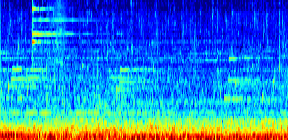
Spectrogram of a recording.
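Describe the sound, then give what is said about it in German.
Water pours steadily, a continuous rushing flow with a full, low churning body and faint splashy detail on top, constant throughout with no voices. “Vielleicht sollte ich mir das Wasser einmal näher ansehen.”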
